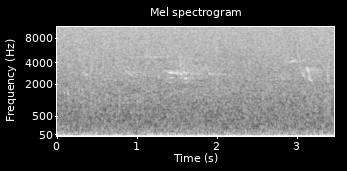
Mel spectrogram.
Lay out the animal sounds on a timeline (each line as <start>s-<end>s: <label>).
0.0s-3.5s: Red-eyed Vireo (Vireo olivaceus)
